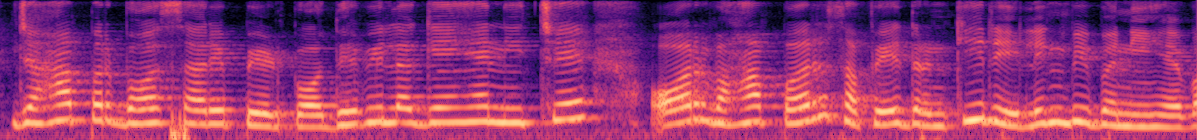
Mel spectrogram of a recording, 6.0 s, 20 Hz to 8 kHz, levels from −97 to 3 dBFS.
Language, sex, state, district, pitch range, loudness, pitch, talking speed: Hindi, female, Uttar Pradesh, Lalitpur, 255-300 Hz, -13 LUFS, 280 Hz, 210 wpm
